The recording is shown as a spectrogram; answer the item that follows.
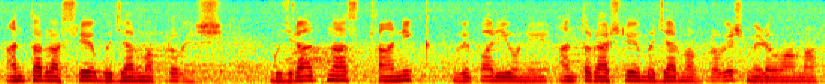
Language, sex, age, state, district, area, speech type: Gujarati, male, 18-30, Gujarat, Junagadh, urban, spontaneous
